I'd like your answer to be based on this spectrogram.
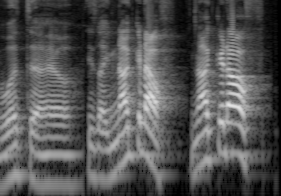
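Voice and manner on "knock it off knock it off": a light imitation of an Indian-Mexican accent on the line; playful Indian-Mexican accent impression; mock Indian-Mexican accent. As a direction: copy the actor's Indian-Mexican-sounding accent, a bit louder. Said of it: "he sounds like Indian slash Mexican".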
